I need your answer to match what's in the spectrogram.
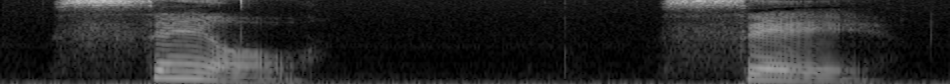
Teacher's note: you should add a Y and a schwa sound before an L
